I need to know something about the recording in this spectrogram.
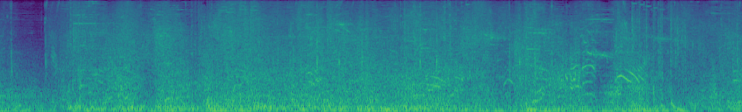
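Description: Video game combat effects clash and crackle loudly.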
